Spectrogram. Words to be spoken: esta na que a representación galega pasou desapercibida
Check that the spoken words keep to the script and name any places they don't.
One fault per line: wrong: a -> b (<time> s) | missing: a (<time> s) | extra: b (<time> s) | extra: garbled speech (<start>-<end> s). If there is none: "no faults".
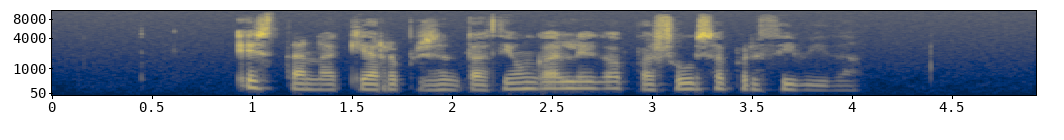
no faults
